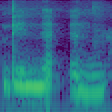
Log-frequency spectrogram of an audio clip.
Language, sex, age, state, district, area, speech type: Malayalam, female, 45-60, Kerala, Malappuram, rural, spontaneous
